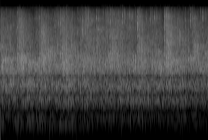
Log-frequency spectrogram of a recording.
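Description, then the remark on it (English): A crowd claps steadily and densely for a few seconds, a sustained wash of many hands with no clear individual beats and no voices rising above it. “Amen's a good place to clap.”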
